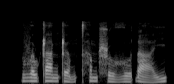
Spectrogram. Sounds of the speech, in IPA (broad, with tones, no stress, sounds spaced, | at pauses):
v ə˧ w ʈ a˧ ŋ ʈ əː˨˩˦ m t̪ʰ ə˧ m ʂ u˨˩ ɣ u˨˩˦ ɗ a˨˩˦ j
